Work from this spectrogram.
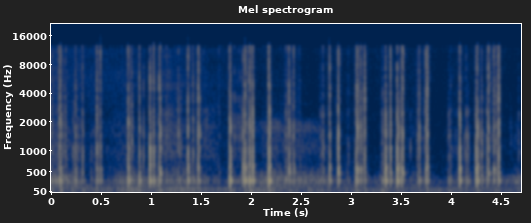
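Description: A small pink plastic detangling hairbrush is held close to the microphone while fingertips and nails scratch and rub across its bristles. The result is a quick, uneven series of short, dry clicks and scratches with a faint low hum beneath, and each stroke stops almost instantly.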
